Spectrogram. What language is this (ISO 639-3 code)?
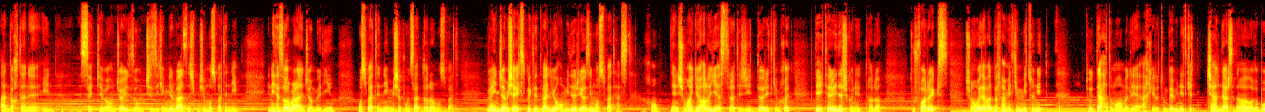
fas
